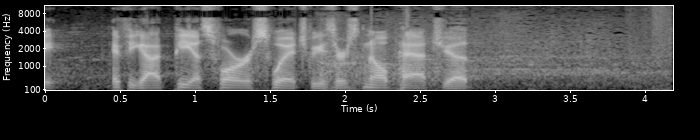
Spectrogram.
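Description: Bowling pins crash and scatter.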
